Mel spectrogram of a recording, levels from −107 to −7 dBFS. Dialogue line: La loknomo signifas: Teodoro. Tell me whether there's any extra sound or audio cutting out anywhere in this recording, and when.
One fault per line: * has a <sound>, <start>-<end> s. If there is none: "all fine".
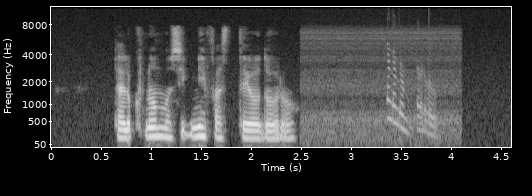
* has a chirp, 3.4-3.9 s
